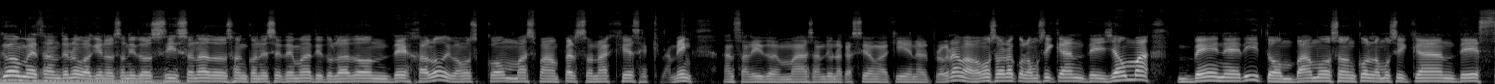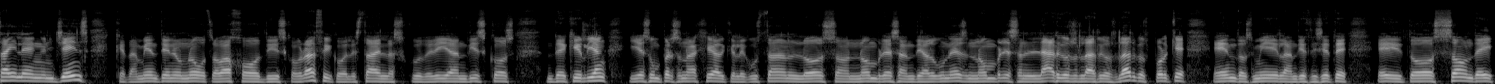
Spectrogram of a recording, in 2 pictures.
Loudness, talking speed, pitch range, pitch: -26 LUFS, 175 wpm, 135-150 Hz, 140 Hz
